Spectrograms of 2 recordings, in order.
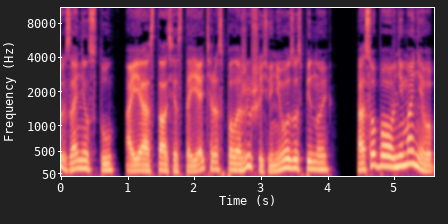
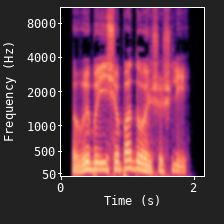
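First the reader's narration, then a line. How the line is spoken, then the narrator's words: Grumbled. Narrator (Russian): проворчал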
